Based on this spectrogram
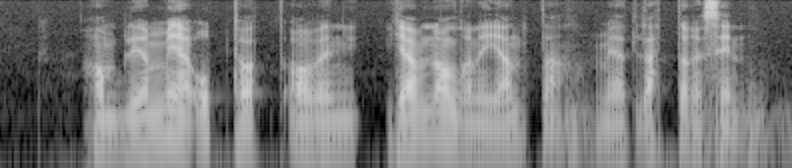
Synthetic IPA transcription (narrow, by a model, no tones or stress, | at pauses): hɑnbliːʁmeːʁʊp̚t̪ʰɑt̪ɑ̰ːʋeːn | jɛʋnɑldʁənəjɛnt̪əmeːɛt̪lɛt̪əʁəsʏnː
